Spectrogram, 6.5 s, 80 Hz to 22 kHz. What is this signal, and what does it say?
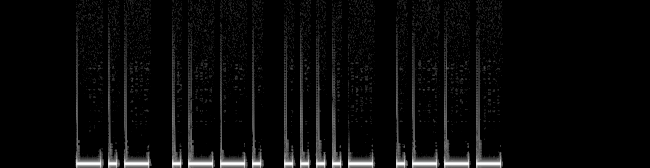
Morse code, heard as a keyed tone, about 15 wpm, 700 Hz. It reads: KP4J
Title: DXCC-100 Call Signs - 4 Characters - Repeated 2x - 15wpm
